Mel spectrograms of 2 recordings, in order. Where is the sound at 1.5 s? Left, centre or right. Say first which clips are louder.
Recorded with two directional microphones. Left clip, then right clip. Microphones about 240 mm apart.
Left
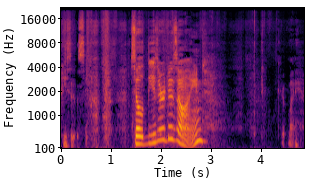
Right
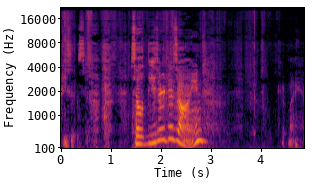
Left 9 dB; left.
